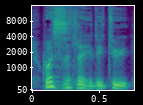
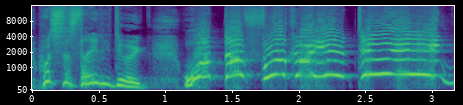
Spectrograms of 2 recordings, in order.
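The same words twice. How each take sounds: First: Said in the usual way. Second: Rising from mutter to a high furious yell; mom rage building to shout. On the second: Retold or imitated. Mom escalating at the braking driver, climbing into a high shout. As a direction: let it climb into a scream at the driver.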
